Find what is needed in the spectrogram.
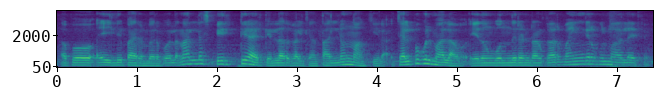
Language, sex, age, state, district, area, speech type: Malayalam, male, 18-30, Kerala, Kasaragod, urban, spontaneous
